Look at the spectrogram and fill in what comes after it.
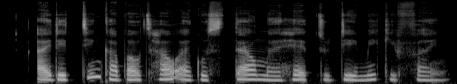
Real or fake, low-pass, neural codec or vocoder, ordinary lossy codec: real; none; none; none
